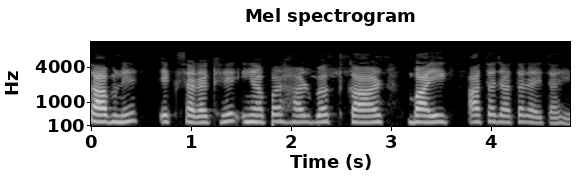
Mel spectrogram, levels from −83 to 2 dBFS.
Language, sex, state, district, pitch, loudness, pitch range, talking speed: Hindi, female, Bihar, Saharsa, 250 Hz, -23 LUFS, 240-255 Hz, 175 wpm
